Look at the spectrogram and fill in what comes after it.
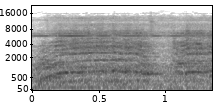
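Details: Axial SCX10 RC scale truck just after waterproofing, battery plugged in and driving: a light, even electric whir with no grinding or clicking. The drive motor is running normally.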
